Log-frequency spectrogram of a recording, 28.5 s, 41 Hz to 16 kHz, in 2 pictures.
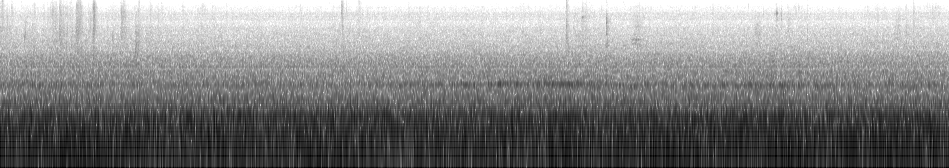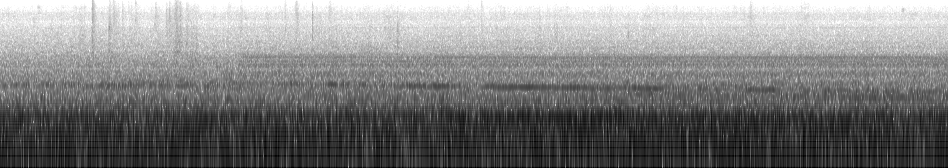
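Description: E2 series Shinkansen running at speed, heard inside the passenger car: a steady rumble of wheels on rail and traction equipment. About two-thirds of the way through, a set of whining tones comes in and slowly falls in pitch.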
